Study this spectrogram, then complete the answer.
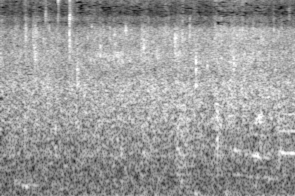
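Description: Rain patters steadily in a village, a soft, constant hiss with scattered drops, faint and close, without voices.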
